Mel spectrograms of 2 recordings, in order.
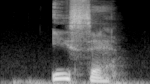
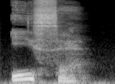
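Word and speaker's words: hice: of all I did the sound in Spanish is ISA notice that just like our go the H is not pronounced so our pronunciation starts here and the sound is ISA now how would you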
